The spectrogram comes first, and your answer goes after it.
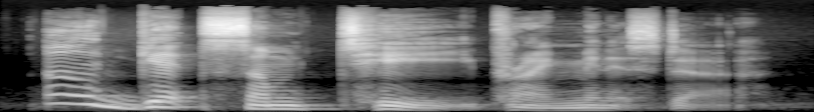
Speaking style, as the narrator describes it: he purred, in what he believed was a comforting sotto voce

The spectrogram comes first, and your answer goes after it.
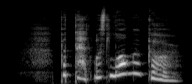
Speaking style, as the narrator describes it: explained Dorothy breathlessly

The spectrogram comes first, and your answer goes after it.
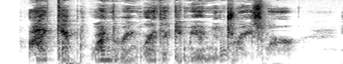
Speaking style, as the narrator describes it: he whispered loudly

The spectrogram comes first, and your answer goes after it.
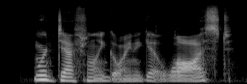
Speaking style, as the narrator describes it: Bud grumbled

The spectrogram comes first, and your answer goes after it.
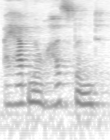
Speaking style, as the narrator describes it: whispered

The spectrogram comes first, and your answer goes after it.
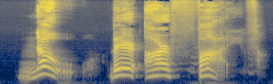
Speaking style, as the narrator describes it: thundered Moon

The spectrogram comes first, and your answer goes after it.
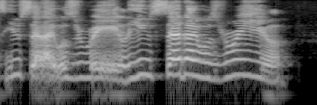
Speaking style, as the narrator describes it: cries

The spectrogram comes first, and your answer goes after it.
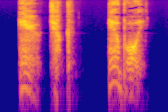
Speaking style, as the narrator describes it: said in a harsh whisper

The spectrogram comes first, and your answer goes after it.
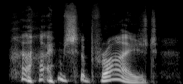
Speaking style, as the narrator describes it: the Baron laughed

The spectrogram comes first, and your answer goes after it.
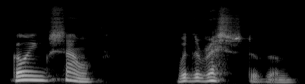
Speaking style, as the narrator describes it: murmured the rat in a dreamy monotone

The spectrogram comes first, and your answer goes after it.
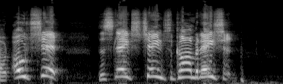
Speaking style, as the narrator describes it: The dude in front of me yelled out

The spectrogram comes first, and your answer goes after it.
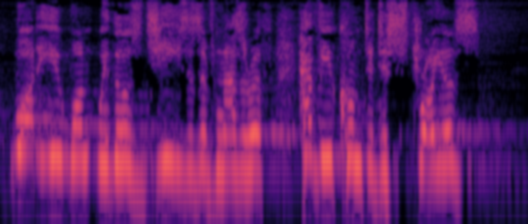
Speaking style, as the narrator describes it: He was possessed by an evil spirit, and he cried out

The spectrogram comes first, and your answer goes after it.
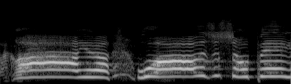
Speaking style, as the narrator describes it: You just hear these screams

